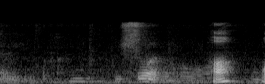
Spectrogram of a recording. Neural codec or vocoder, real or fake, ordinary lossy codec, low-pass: codec, 44.1 kHz, 7.8 kbps, Pupu-Codec; fake; none; 7.2 kHz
